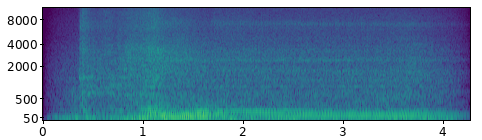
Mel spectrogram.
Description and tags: Car start
Sound of a car motor starting in big car park (noisy and reverberant ambience).
parking, starting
